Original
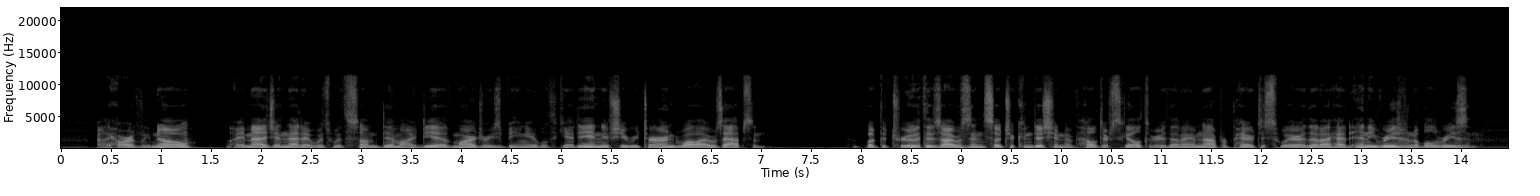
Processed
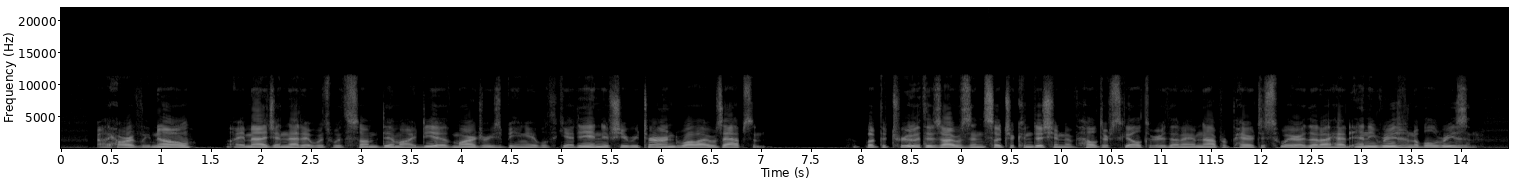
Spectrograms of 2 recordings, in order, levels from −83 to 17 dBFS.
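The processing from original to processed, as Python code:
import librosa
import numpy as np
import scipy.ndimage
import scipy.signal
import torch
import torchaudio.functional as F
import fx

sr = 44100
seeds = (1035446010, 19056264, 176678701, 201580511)

y = 10.0 ** (-19.0 / 20.0) * np.tanh(x / 10.0 ** (-19.0 / 20.0))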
